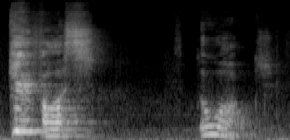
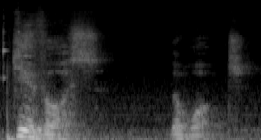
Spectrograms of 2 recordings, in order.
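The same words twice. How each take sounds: First: Loud, high mugger's demand; sharp, raised-voice threat; forceful threat. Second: Measured mugger's order; contained threat. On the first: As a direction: bark the order with a knife out. Mugger repeats demand with knife. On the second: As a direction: demand it quietly, with menace. Mugger's first demand for watch. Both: Acted.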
